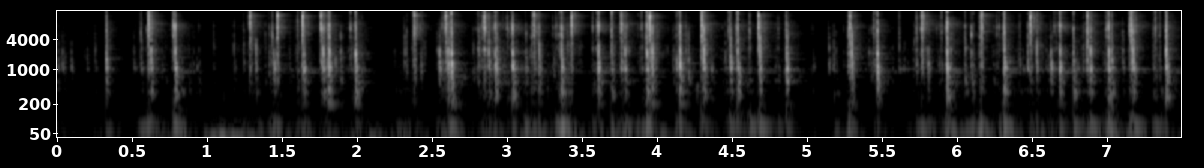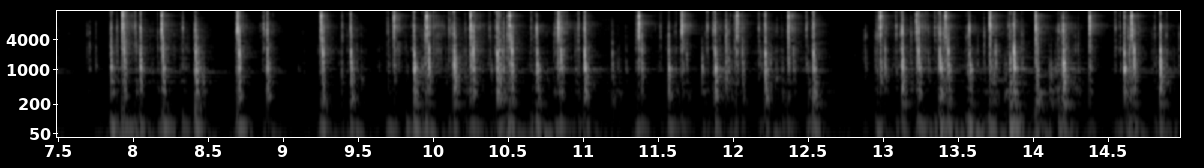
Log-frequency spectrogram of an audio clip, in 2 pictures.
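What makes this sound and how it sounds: Fingertips and long nails type in bursts on a retro, typewriter-style mechanical keyboard with round, backlit plastic keycaps. Each burst is a fast run of sharp, bright clicks and clacks with almost no low end and no ring, separated by short pauses.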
